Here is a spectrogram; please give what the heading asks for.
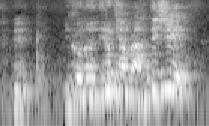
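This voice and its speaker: A male pastor preaching a sermon in a church, lively, often asking the congregation questions. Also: high-pitched, normal speed. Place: church sanctuary. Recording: roomy, mic at a distance, faint noise.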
